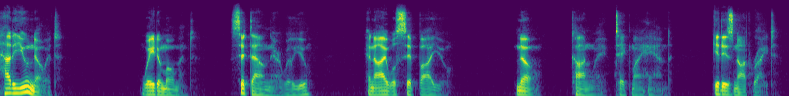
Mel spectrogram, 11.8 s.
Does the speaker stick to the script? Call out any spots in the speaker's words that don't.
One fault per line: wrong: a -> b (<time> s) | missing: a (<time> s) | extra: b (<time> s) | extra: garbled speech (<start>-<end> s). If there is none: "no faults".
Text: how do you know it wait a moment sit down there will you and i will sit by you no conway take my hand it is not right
no faults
